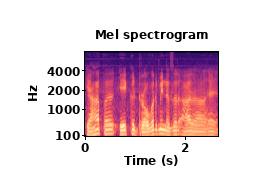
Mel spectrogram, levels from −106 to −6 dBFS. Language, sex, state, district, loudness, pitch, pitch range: Hindi, male, Chandigarh, Chandigarh, -15 LUFS, 135 Hz, 120-150 Hz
